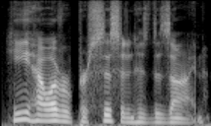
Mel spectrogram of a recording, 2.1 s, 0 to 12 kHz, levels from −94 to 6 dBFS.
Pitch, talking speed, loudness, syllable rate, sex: 130 Hz, 170 wpm, -18 LUFS, 5.6 syllables/s, male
